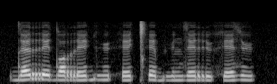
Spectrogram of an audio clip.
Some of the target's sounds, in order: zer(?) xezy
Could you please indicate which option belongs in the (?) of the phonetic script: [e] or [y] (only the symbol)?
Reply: y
